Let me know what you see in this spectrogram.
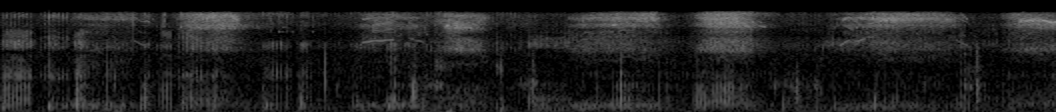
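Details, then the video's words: Lap cat Bear purring contentedly on a lap indoors, a close, rough, pulsing rumble that swells and fades with each breath in a slow inhale-exhale rhythm, with soft airy hiss on every cycle. "Bear lap cat"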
